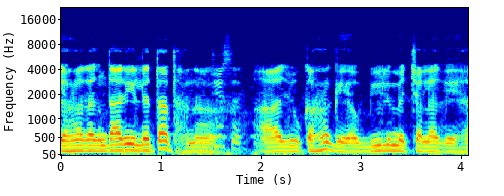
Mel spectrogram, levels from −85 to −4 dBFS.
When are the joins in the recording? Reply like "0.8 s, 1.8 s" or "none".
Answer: none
